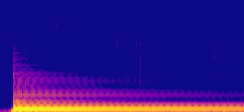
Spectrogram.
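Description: A single plucked open A string on a guitar rings out loudly and sustains, slowly fading with no other sounds.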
